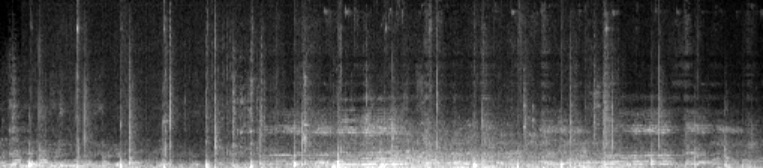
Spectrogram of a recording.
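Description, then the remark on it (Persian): Sharp, clacking high-heeled shoe steps strike the cobblestone floor of a covered bazaar beside a town square at an uneven walking pace, ringing out crisply over a steady murmur of chatter and indistinct voices of people entering the bazaar. “صدای همه مردمی رو میشنوم که وارد بازارچه میشن صدای کفش های پاشن بلند بر سنگ فرش کف بازار”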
